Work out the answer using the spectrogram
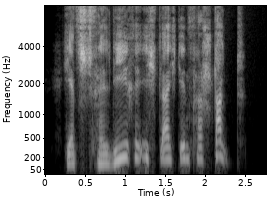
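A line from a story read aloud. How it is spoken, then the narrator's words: Exclamation. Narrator (German): rief Tante Tinne aus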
